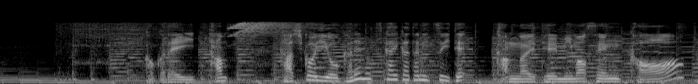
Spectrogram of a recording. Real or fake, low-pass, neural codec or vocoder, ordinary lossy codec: real; 7.2 kHz; none; none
